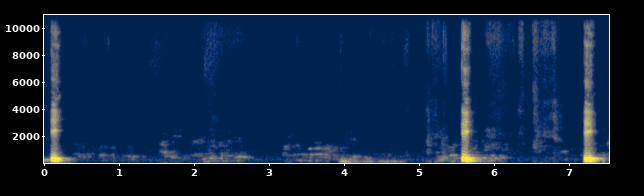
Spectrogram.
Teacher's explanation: Lips slightly spread, nearly closed, high front relaxed, and sound should be short and steady.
